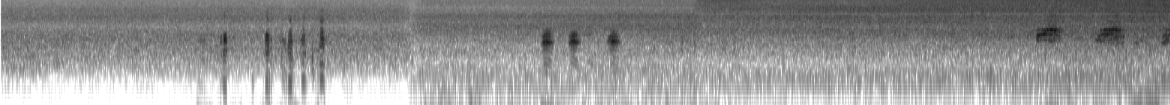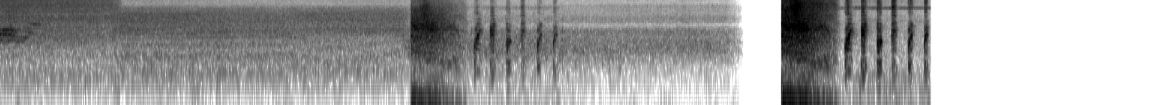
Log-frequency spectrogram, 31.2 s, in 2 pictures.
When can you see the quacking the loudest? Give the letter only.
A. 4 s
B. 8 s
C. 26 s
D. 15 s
C.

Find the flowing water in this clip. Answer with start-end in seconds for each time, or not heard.
0.0-25.5.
